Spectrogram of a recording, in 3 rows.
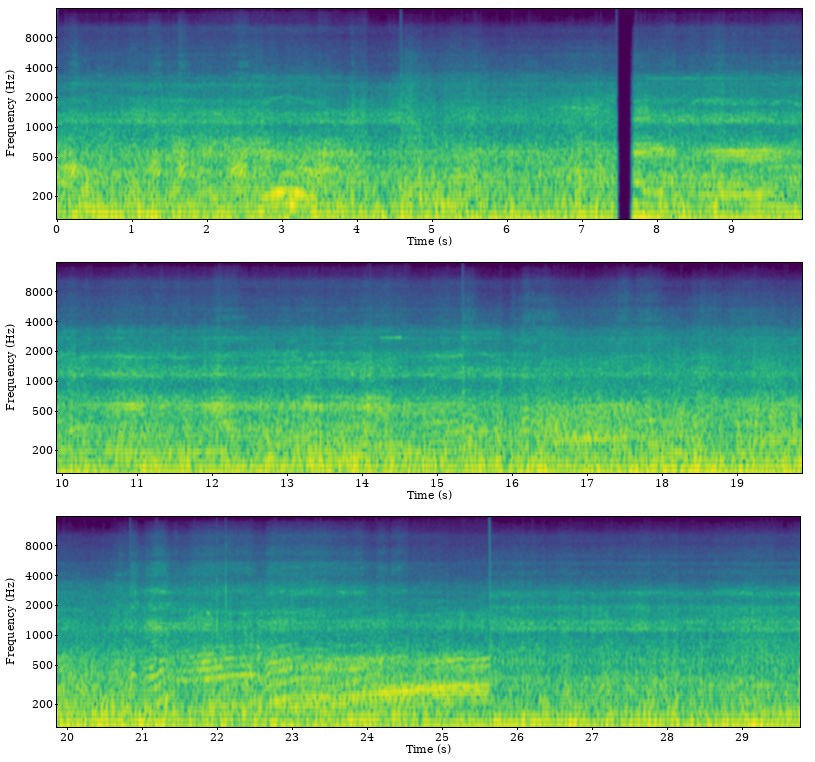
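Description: Kawasaki KLX150L dirt bike's single-cylinder four-stroke engine running under way, its pitch rising and falling as it revs. The sound cuts out briefly once, about seven seconds in.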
